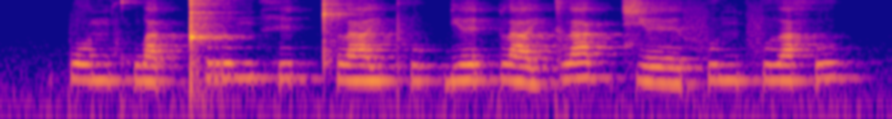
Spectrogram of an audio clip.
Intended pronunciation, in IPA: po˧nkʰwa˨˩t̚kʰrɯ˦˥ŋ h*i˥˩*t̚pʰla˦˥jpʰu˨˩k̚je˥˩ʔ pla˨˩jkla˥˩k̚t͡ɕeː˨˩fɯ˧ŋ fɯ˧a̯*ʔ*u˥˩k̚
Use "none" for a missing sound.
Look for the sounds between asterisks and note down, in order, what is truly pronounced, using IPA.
i˦˥, h

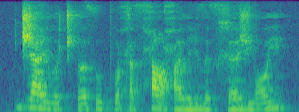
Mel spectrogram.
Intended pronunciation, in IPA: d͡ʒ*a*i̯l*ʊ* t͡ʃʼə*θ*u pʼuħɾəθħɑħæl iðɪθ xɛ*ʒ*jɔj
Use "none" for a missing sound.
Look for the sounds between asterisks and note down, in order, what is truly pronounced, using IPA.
æ, ʊ, θ, ʒ

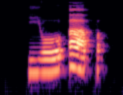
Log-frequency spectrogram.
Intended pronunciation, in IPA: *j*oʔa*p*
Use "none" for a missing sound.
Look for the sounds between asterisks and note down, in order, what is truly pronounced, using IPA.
j, p

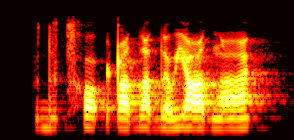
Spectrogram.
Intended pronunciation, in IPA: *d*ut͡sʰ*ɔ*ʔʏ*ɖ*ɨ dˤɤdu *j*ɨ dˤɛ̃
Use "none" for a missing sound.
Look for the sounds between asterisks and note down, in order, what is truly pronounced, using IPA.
d, ɔ, ɖ, j

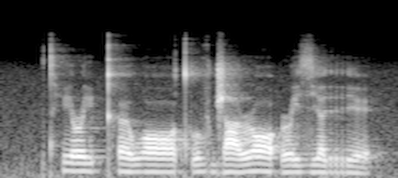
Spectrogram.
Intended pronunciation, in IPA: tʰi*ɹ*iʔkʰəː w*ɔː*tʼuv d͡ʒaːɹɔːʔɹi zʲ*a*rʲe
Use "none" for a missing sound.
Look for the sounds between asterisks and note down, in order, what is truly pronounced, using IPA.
ɹ, ɔː, a

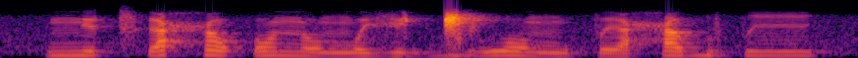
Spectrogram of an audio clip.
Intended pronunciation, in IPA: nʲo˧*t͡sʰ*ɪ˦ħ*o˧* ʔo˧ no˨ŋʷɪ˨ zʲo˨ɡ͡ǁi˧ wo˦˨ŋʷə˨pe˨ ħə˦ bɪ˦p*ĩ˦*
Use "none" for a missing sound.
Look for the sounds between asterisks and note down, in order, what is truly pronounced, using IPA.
t͡sʼ, o˦, i˦

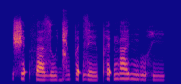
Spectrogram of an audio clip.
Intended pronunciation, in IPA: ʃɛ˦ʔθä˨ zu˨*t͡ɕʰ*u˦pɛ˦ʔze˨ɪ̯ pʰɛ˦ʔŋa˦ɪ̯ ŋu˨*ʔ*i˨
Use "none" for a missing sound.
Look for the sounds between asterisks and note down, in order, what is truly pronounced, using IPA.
d͡ʑ, h

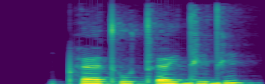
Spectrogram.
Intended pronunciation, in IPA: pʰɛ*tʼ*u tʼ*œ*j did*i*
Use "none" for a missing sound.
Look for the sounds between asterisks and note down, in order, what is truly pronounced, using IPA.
tʼ, ɛ, i

